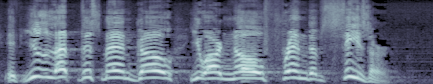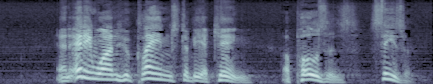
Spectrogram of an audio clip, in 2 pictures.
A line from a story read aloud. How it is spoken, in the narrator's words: the Jewish leaders kept shouting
